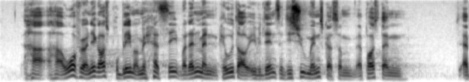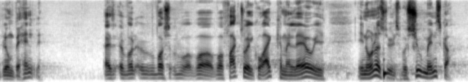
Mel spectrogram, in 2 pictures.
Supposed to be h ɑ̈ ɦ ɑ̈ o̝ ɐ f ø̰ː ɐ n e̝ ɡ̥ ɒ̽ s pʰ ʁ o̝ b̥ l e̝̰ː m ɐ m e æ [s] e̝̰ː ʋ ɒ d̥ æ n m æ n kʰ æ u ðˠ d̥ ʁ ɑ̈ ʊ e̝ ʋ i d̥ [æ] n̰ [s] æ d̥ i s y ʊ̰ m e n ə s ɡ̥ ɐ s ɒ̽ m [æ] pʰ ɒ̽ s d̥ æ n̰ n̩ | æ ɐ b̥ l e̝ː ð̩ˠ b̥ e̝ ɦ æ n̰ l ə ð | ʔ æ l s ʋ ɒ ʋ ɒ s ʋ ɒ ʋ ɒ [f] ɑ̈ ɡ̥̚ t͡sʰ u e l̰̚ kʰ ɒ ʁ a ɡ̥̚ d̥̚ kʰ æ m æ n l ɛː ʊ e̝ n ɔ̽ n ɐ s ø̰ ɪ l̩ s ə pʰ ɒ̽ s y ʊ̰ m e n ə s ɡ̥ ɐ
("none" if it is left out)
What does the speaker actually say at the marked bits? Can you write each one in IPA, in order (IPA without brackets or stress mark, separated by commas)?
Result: s, e, s, æ, f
